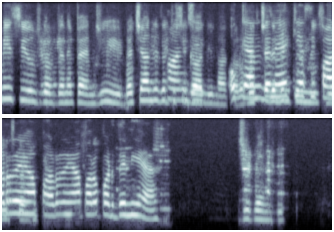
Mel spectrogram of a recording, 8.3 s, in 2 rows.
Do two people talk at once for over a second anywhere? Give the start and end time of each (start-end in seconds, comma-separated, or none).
2.9-4.6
